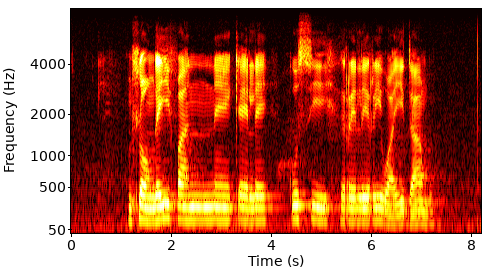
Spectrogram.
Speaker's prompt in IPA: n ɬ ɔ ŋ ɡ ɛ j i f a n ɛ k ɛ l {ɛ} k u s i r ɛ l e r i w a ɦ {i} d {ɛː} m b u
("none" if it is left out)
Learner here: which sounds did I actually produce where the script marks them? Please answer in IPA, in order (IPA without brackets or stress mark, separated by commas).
ɛ, i, aː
